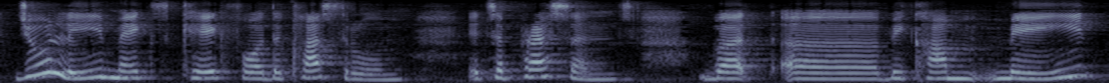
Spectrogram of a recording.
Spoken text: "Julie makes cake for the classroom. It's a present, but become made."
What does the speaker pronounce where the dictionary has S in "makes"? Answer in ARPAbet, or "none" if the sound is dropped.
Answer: S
